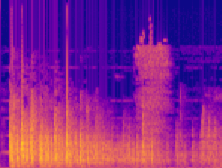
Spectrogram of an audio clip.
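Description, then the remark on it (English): Four dice clatter and tumble across a table in a quick burst of rattling clicks, fairly loud, settling within about a second and a half. “Four dice.”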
